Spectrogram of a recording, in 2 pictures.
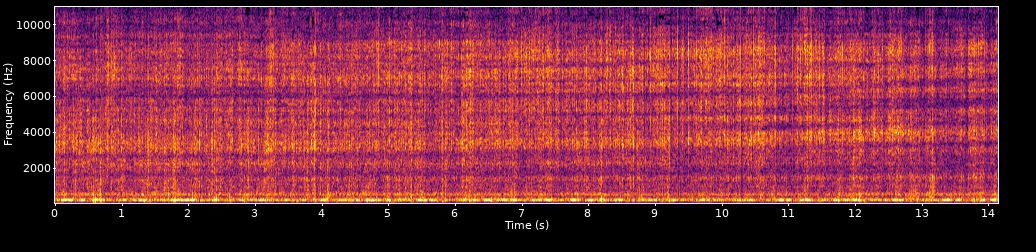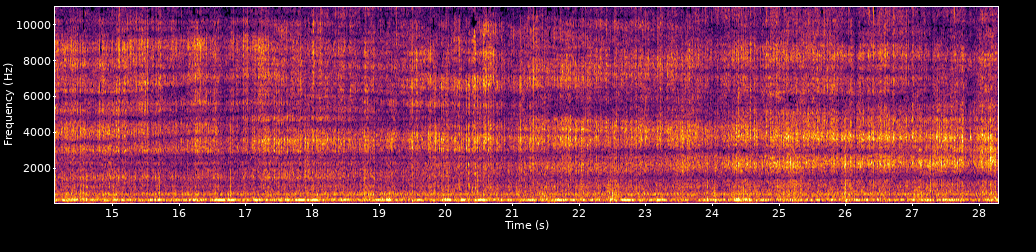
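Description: Shielded metal arc (stick) welding with a 7018 electrode at 80 amps: the arc gives a steady crackle with a faint steady hum underneath.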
